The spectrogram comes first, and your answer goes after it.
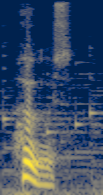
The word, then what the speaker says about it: whose: we're going to see the pronunciation of whose which sounds exactly the same as whos but mean completely different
